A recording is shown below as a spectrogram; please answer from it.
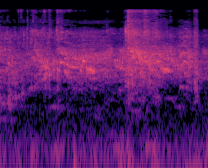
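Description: Small birds chirping, a series of short high chirps.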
